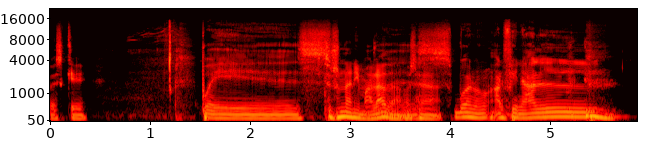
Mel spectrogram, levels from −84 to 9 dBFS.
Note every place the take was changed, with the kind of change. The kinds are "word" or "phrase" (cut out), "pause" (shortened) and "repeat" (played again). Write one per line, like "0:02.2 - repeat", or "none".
0:01.4 - pause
